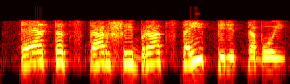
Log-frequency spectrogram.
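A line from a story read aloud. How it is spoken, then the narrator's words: Haughty, offended. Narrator (Russian): сказал оскорбленный прелат надменным тоном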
